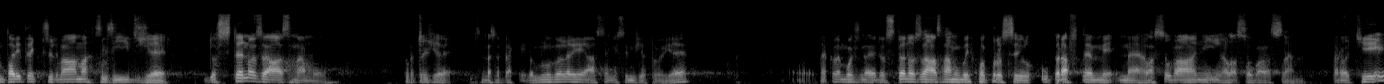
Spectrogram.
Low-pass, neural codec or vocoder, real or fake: 10.8 kHz; codec, 24 kHz, 1.5 kbps, HILCodec; fake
